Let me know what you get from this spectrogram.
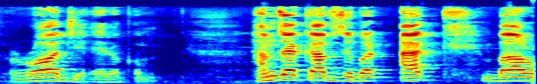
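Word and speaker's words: أكبر: করি তো এটা করলে কিন্তু বড় ভুল হবে আকবার এরকম আইনকে যাকে ধরবে যা উচ্চারণ করতে গিয়ে যেন জিম কিংবা জাল কিংবা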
